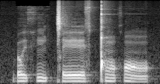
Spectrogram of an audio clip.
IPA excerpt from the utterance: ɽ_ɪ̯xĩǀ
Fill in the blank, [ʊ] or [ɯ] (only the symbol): ʊ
